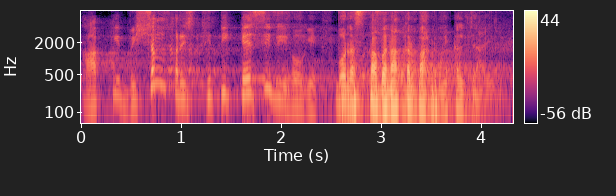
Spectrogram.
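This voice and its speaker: A man preaching a devotional scripture sermon to a large gathering, dramatic and emphatic, with sudden swings in loudness. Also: medium pitch, big pitch swings, moderate pace. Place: large hall before a crowd. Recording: echoey hall with long reverb.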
